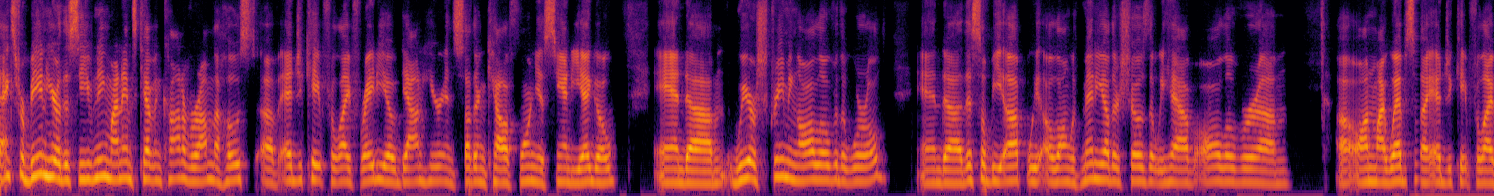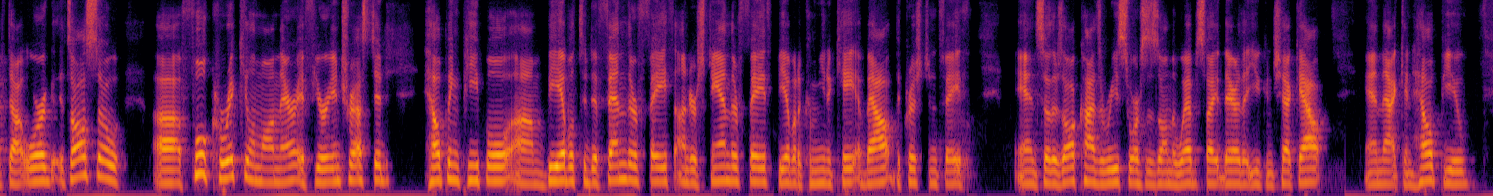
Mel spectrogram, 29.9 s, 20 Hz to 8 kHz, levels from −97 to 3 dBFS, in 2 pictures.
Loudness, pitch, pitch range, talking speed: -23 LUFS, 170 Hz, 155-180 Hz, 220 wpm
